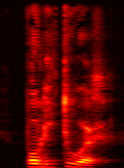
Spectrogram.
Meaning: 1. French polish (polishing agent containing shellack) 2. gloss, shine
- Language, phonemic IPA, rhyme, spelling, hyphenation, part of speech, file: Dutch, /ˌpoː.liˈtur/, -ur, politoer, po‧li‧toer, noun, Nl-politoer.ogg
